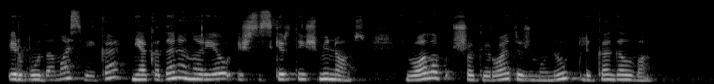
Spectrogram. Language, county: Lithuanian, Vilnius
